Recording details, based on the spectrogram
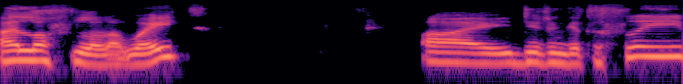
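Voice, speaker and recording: Speaking with a Japanese accent, a woman uses lively intonation at a fairly slow pace. The sound is dry and close, with no echo. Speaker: parent of an abducted child. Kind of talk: interview testimony. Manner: halting, many fillers.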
